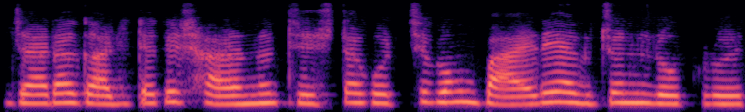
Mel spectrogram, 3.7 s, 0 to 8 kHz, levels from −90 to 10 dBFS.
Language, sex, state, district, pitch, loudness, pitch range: Bengali, female, West Bengal, Malda, 245 Hz, -17 LUFS, 230-255 Hz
